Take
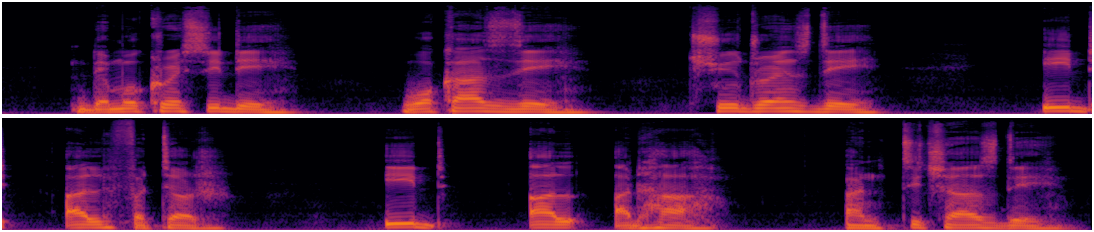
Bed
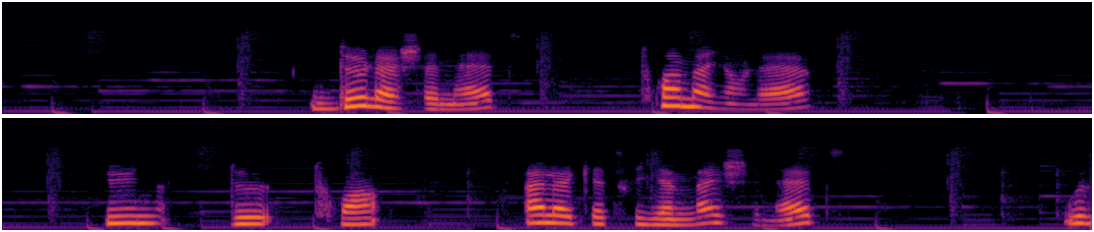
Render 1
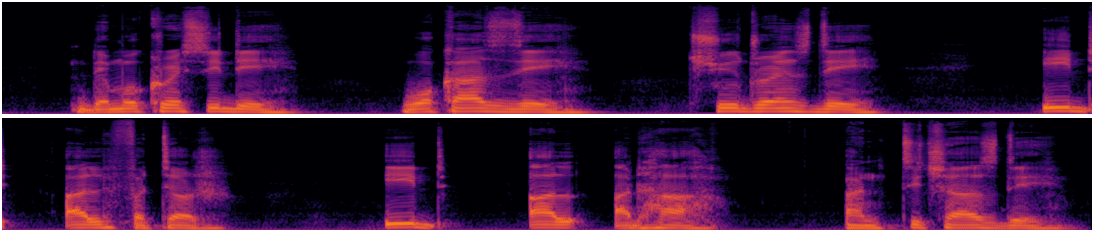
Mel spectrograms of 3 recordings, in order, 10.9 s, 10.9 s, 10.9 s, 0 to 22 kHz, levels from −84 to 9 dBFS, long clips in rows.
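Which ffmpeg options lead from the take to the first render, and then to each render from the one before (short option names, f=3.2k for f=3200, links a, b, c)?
-filter_complex "[0:a]asettb=1/sr,asplit=3[a][b][c];[a]atrim=end=3.884[d];[b]atrim=start=3.88:end=4.33,asetpts=PTS-STARTPTS,afade=t=in:d=0.004:c=qsin,afade=t=out:st=0.446:d=0.004:c=qsin,equalizer=f=13k:t=o:w=0.23:g=-10[e];[c]atrim=start=4.326[f];[d][e]acrossfade=d=0.004:c1=hsin:c2=qsin[g];[g][f]acrossfade=d=0.004:c1=qsin:c2=hsin,asettb=1/sr,asplit=3[h][i][j];[h]atrim=end=8.744[k];[i]atrim=start=8.74:end=9.86,asetpts=PTS-STARTPTS,afade=t=in:d=0.004:c=qsin,afade=t=out:st=1.116:d=0.004:c=qsin,highshelf=f=12k:g=9.5[l];[j]atrim=start=9.856[m];[k][l]acrossfade=d=0.004:c1=hsin:c2=qsin[n];[n][m]acrossfade=d=0.004:c1=qsin:c2=hsin"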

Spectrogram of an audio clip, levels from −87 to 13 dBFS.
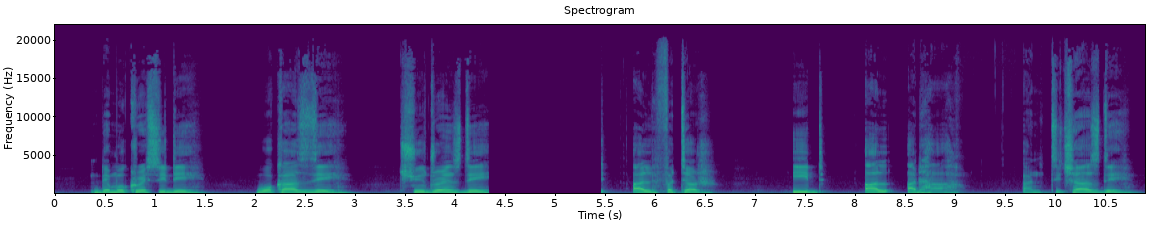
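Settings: -filter_complex "[0:a]asettb=1/sr,asplit=3[a][b][c];[a]atrim=end=8.744[d];[b]atrim=start=8.74:end=10.1,asetpts=PTS-STARTPTS,afade=t=in:d=0.004:c=qsin,afade=t=out:st=1.356:d=0.004:c=qsin,acompressor=threshold=-25dB:ratio=6:attack=3.2:release=140:knee=1:detection=peak[e];[c]atrim=start=10.096[f];[d][e]acrossfade=d=0.004:c1=hsin:c2=qsin[g];[g][f]acrossfade=d=0.004:c1=qsin:c2=hsin,asplit=3[h][i][j];[h]atrim=end=4.33,asetpts=PTS-STARTPTS,afade=t=out:st=4.326:d=0.004:c=hsin[k];[i]atrim=start=4.33:end=5.46,asetpts=PTS-STARTPTS,volume=0[l];[j]atrim=start=5.46,asetpts=PTS-STARTPTS,afade=t=in:d=0.004:c=hsin[m];[k][l][m]concat=n=3:v=0:a=1"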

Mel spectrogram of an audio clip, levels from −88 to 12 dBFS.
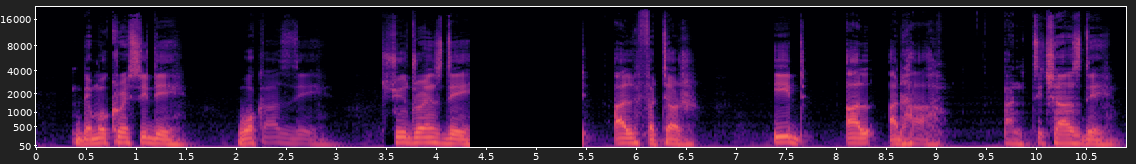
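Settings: -filter_complex "[0:a]asplit=3[a][b][c];[a]afade=t=out:st=2.2:d=0.02[d];[b]acompressor=threshold=-37dB:ratio=4:attack=3.2:release=140:knee=1:detection=peak,afade=t=in:st=2.2:d=0.02,afade=t=out:st=3.55:d=0.02[e];[c]afade=t=in:st=3.55:d=0.02[f];[d][e][f]amix=inputs=3:normalize=0,asettb=1/sr,asplit=3[g][h][i];[g]atrim=end=9.014[j];[h]atrim=start=9.01:end=10.44,asetpts=PTS-STARTPTS,afade=t=in:d=0.004:c=qsin,afade=t=out:st=1.426:d=0.004:c=qsin,aecho=1:1:2.9:0.65,atrim=end_sample=63063[k];[i]atrim=start=10.436[l];[j][k]acrossfade=d=0.004:c1=hsin:c2=qsin[m];[m][l]acrossfade=d=0.004:c1=qsin:c2=hsin"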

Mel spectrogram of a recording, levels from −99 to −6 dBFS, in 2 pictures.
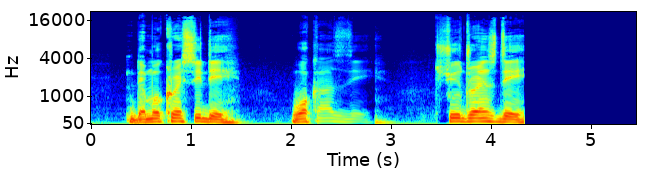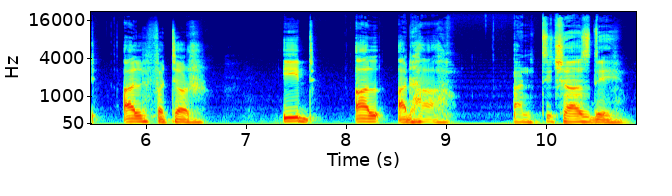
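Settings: -filter_complex "[0:a]asplit=3[a][b][c];[a]afade=t=out:st=5.9:d=0.02[d];[b]lowpass=6k,afade=t=in:st=5.9:d=0.02,afade=t=out:st=6.39:d=0.02[e];[c]afade=t=in:st=6.39:d=0.02[f];[d][e][f]amix=inputs=3:normalize=0,asplit=2[g][h];[g]atrim=end=2.84,asetpts=PTS-STARTPTS,afade=t=out:st=2.29:d=0.55[i];[h]atrim=start=2.84,asetpts=PTS-STARTPTS,afade=t=in:d=0.004:c=hsin[j];[i][j]concat=n=2:v=0:a=1"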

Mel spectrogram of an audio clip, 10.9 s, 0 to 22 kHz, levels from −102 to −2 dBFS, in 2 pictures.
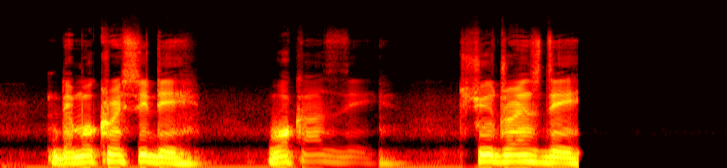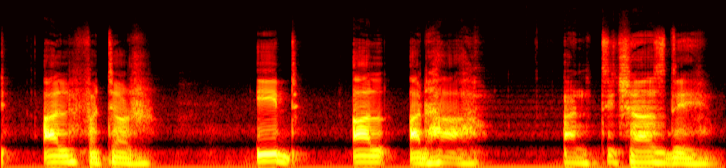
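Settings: -filter_complex "[0:a]acrossover=split=8900[a][b];[b]acompressor=threshold=-48dB:ratio=4:attack=1:release=60[c];[a][c]amix=inputs=2:normalize=0,firequalizer=gain_entry='entry(170,0);entry(260,4);entry(440,-30);entry(730,13);entry(1100,3);entry(2000,6);entry(3500,-6);entry(5700,-14);entry(9000,-4);entry(13000,-26)':delay=0.05:min_phase=1"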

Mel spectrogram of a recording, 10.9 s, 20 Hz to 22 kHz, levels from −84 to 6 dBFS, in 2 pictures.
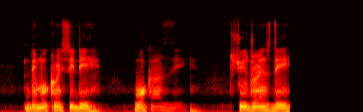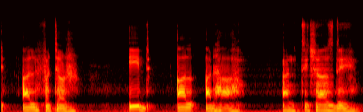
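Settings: -filter_complex "[0:a]acrossover=split=220|790[a][b][c];[a]acompressor=threshold=-32dB:ratio=4[d];[b]acompressor=threshold=-25dB:ratio=4[e];[c]acompressor=threshold=-34dB:ratio=4[f];[d][e][f]amix=inputs=3:normalize=0"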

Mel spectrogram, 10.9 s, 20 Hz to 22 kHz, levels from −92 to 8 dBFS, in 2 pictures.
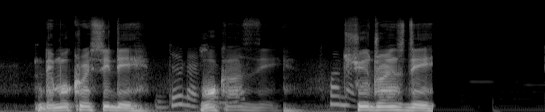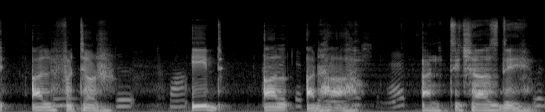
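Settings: -filter_complex "[1:a]volume=-21dB[a];[0:a][a]amix=inputs=2:normalize=0"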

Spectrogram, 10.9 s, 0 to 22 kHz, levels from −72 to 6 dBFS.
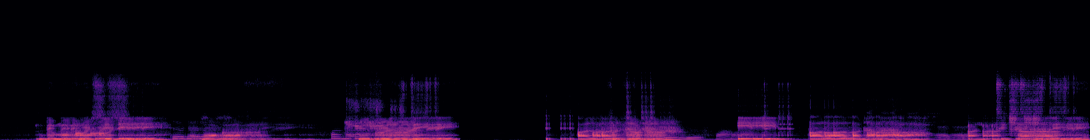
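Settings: -filter_complex "[0:a]asplit=2[a][b];[b]adelay=26,volume=-9.5dB[c];[a][c]amix=inputs=2:normalize=0,aecho=1:1:145.8|183.7|236.2:0.631|0.501|0.794"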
